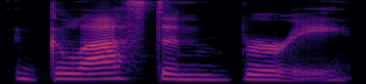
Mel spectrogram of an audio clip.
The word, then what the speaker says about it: Glastonbury: that's important um it's Glastonbury okay so I thought that it wasn't Brewery I thought it was brie even though it's spelled Brewery but it's Glastonbury okay I can do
